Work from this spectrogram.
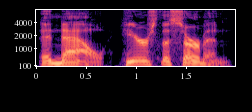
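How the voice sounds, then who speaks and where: Male announcer, upbeat scripted intro, animated delivery, dry recording. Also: medium pitch, slow, no echo. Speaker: podcast announcer.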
